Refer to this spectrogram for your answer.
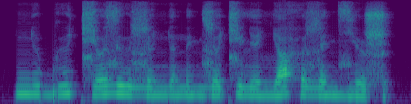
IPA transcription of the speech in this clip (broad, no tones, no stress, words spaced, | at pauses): ɲɨbɨ t͡ɕə zɨɮəɲə nɨnʲɮət͡ɕɘlʲa ʎahəɮɛnʲ zʲɘʂ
